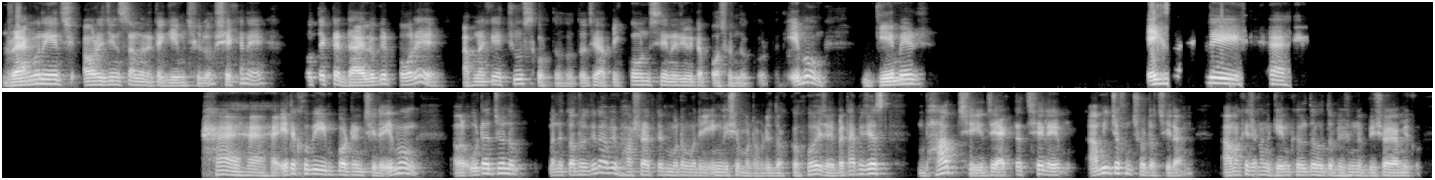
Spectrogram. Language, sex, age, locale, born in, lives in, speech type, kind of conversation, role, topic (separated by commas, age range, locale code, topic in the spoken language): Bengali, male, 30-34, bn-BD, Bangladesh, Bangladesh, conversation, unstructured, none, ভিডিও গেম খেলে কীভাবে নতুন ভাষা শেখা যায়?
